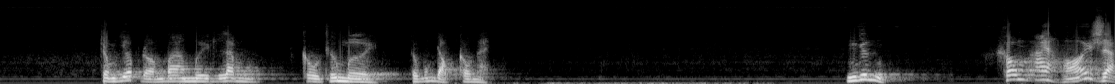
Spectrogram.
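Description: An elderly man speaks calmly through a microphone, pausing between phrases.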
